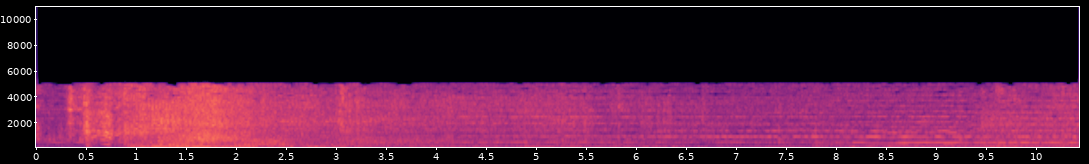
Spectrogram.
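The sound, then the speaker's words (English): A car engine revs and accelerates on a drive north through Tuareg country toward the flatlands and the Algerian border. Early on the pitch climbs in a rising whine, then settles into a steady mid-pitched drone that continues throughout. “We're gonna drive north about 3 hours to hit the flatlands.”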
